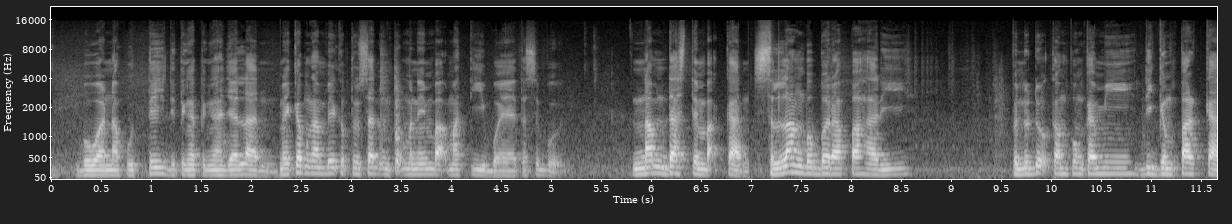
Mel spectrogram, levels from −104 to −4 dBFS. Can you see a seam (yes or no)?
yes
